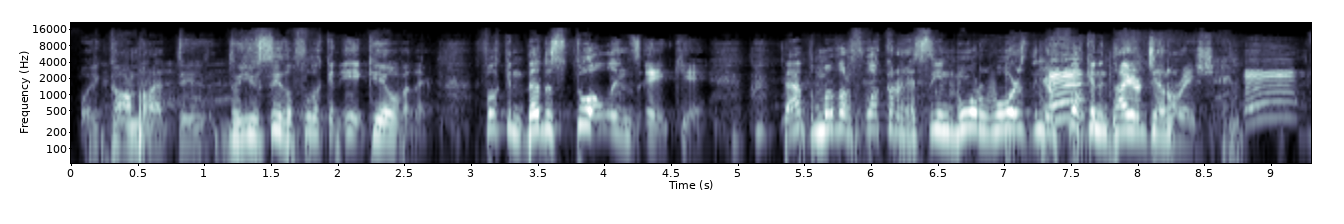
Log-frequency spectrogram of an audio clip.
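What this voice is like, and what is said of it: Attempted Russian accent sounding Irish. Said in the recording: “That's Russian? ... That's Russian? ... Sounded Irish a little. ... Totally Irish. ... That was Scottish for sure.”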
